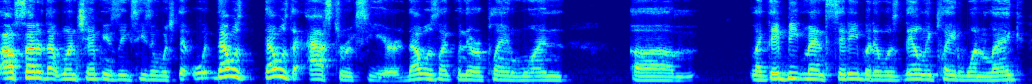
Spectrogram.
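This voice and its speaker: A man co-hosting a casual soccer podcast, speaking in a halting, loosely phrased way peppered with "like". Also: a little high, sharp tone. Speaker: podcast co-host and soccer pundit. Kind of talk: casual sports discussion.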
